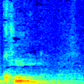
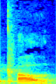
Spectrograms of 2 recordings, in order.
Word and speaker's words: kol: So, that when it comes, when the word kaflamet comes in smichut, in connection with another word, so it changes to a kol. But it's a kamatz katan, and it's pronounced as o, not as o, not as a. You don't say kal olam kulo. It's kol olam kulo.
